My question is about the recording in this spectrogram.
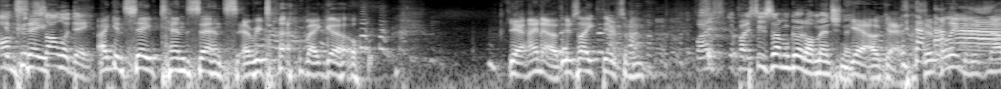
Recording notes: Live from the NerdMelt Showroom in Los Angeles.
